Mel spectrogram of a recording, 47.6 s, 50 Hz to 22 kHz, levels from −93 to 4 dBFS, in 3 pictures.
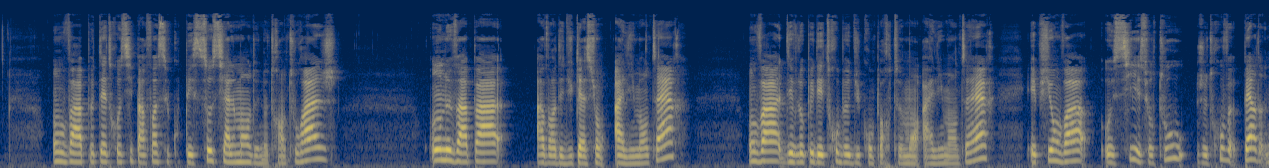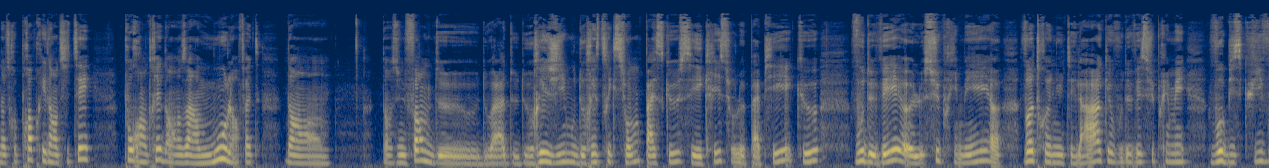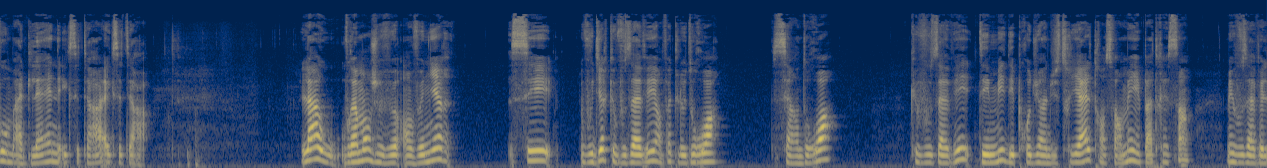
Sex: female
